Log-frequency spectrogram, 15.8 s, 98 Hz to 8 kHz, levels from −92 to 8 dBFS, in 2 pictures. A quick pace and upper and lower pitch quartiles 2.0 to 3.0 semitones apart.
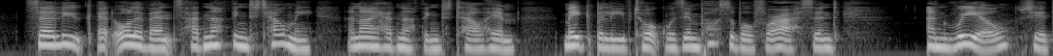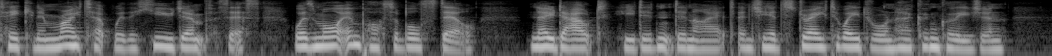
Yes: fast, 210 wpm; narrow, 2.5 semitones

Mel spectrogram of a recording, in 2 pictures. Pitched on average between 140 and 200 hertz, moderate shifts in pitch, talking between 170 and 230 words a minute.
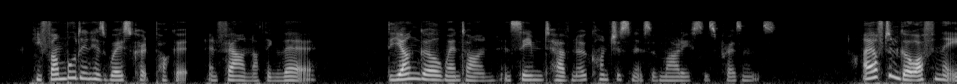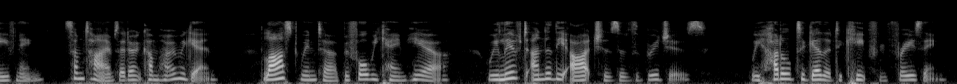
No: high, 210 Hz; average, 3.4 semitones; average, 180 wpm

